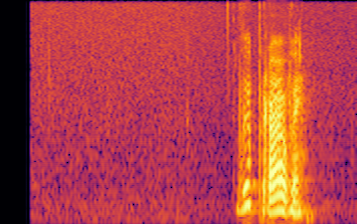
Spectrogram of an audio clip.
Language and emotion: Russian, neutral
